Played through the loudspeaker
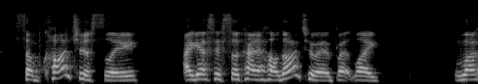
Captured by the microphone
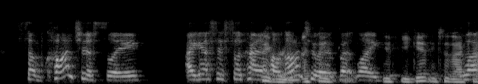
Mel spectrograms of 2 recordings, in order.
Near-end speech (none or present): present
